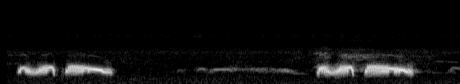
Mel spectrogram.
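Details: Spotted dove cooing in the thổ voice style, used to excite decoy birds and train lure birds for trapping: two loud double-note coo phrases about three seconds apart, with soft, low, drawn-out cooing between them.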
